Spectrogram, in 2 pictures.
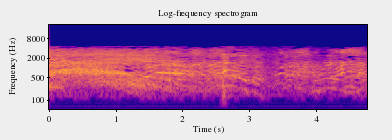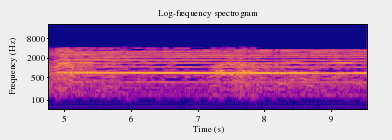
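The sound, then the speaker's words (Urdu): Massed voices of a crowd shout and chant the religious slogan Nara-e-Haidari, loud and dense, with a brief dip midway before the chanting swells again into a sustained, ringing tone. “کہاں بیٹھے ہو نعرے حیدری،”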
